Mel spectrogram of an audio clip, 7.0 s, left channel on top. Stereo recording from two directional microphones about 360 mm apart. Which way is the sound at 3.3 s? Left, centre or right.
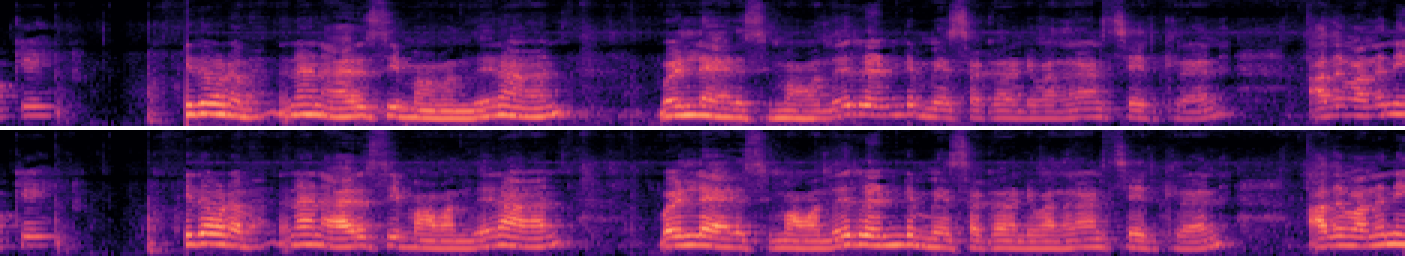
Right.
